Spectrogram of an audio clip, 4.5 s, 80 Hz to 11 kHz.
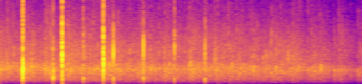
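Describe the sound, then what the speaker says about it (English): Conference attendees give a round of applause for leadership at a T20 Argentina summit, a broad bed of clapping punctuated by several sharp, close individual claps early on, then softening steadily. "So can we give them an incredible round of applause,"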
